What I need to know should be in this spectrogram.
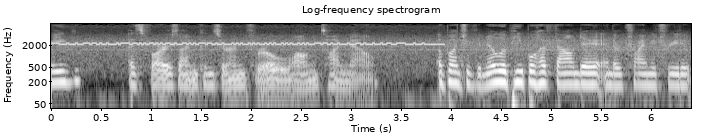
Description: RTTY (45.45 baud, 170 Hz shift), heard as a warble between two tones, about 2250 Hz centre, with radio static and speech in English. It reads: … 34404 66666 71291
